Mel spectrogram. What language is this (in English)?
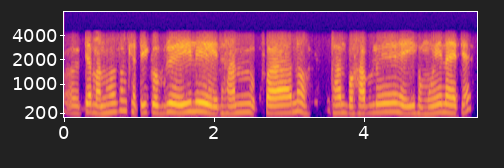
Assamese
